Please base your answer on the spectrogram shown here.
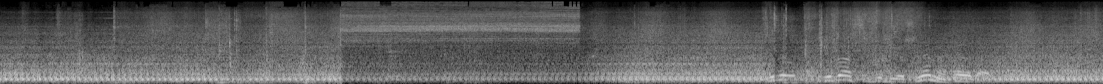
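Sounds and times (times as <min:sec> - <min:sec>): packaging machine hum: 0:00.0 - 0:11.0
machine clicks: 0:07.6 - 0:09.1.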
